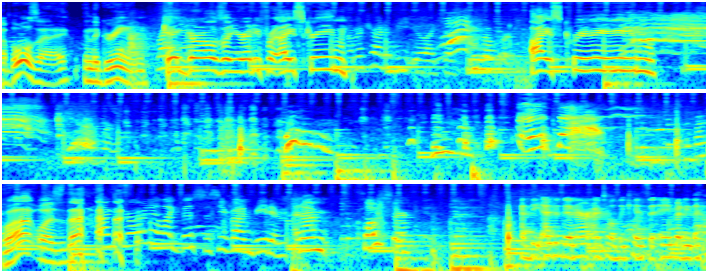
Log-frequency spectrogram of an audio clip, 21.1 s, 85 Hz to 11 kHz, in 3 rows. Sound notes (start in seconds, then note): 6.1 singing out the words; 6.1 girls cheering ecstatically; 9.1 girls panting excitedly; 14.6 laughing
